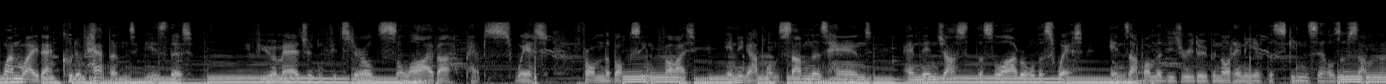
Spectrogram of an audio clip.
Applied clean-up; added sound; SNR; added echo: none; Bass guitar; -4 dB; none.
